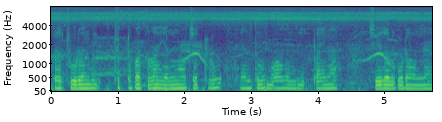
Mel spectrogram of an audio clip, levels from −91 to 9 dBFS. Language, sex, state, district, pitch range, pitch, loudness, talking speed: Telugu, male, Andhra Pradesh, Sri Satya Sai, 125-135 Hz, 130 Hz, -18 LUFS, 115 wpm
